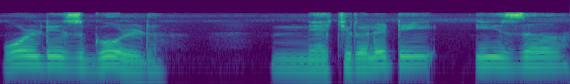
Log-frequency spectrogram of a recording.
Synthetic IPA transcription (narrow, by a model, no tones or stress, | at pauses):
wolɖizɡolɖ | nat͡ɕuɾaliʈiː | z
